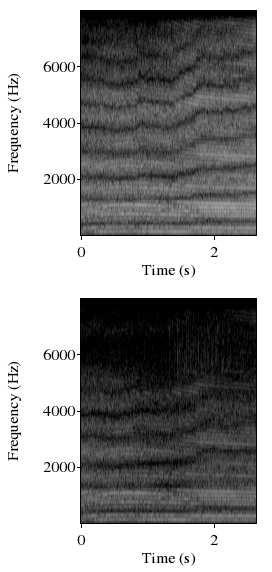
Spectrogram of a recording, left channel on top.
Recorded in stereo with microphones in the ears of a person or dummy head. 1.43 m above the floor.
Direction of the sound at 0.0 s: 20° left (ahead or behind).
